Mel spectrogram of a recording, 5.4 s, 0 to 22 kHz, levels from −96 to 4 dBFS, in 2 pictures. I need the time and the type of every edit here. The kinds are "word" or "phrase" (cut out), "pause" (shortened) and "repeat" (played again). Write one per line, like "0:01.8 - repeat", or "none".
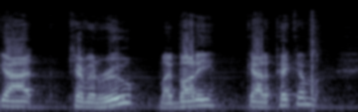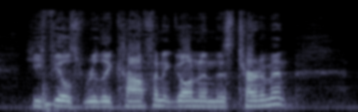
none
